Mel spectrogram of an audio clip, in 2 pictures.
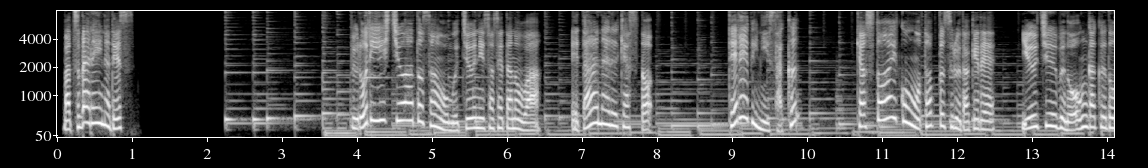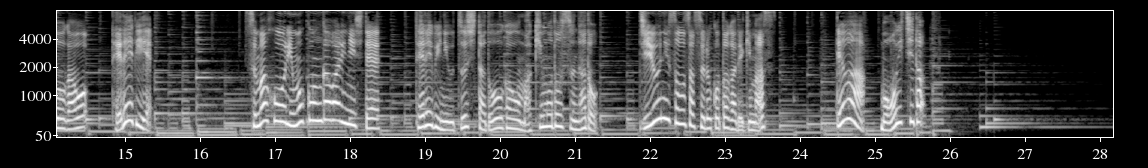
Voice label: ナチュラル

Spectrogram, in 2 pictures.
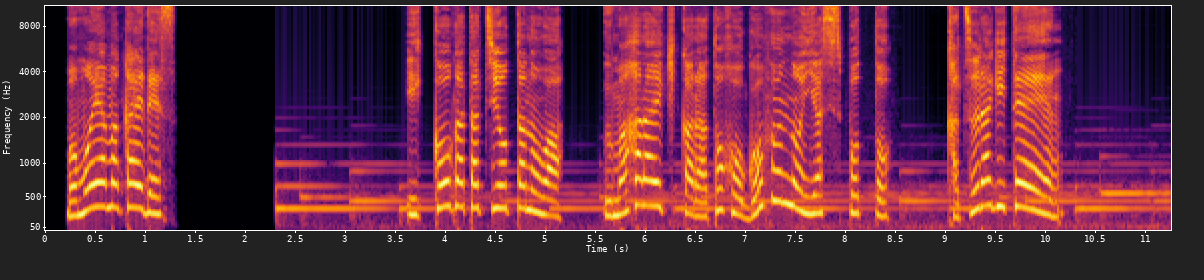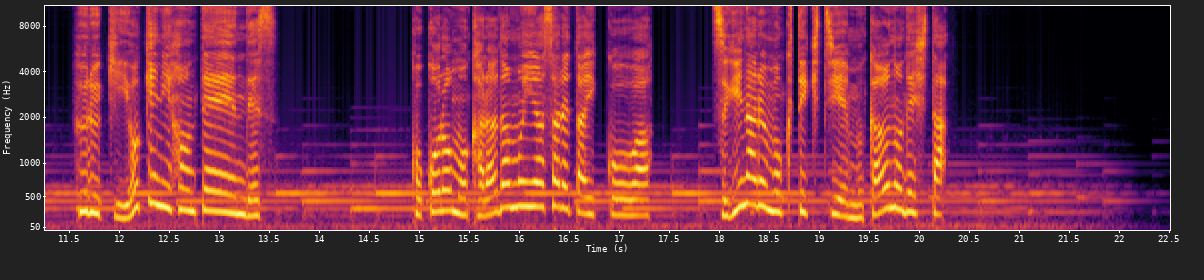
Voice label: ノーマル

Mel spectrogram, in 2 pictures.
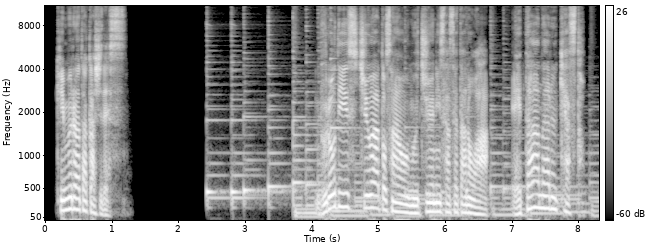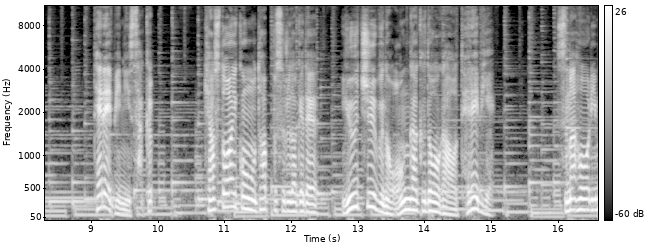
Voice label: ナチュラル

